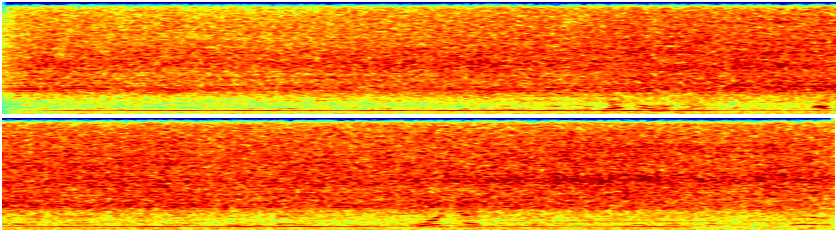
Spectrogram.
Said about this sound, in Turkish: Kuşlar gidiyor. Ve artık köyde iş makinesi seslerinden başka bir şey duyulmuyor.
